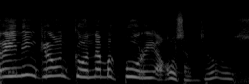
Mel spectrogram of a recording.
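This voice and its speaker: The voice is loud with an animated tone. It moves at a moderate pace. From Philippines. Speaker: pastor. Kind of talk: sermon.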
